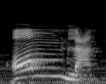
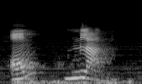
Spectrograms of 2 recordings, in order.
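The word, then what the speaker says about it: অম্লান: শব্দের মধ্যে বা শেষে বসলে দীপ্ত হয় যেমন অমলান এখানে যেহেতু পদের মাঝখানে বসেছে কাজেই অমলান দীপ্ত উচ্চারণ হচ্ছে ল যেহেতু দন্তমূলীয় বর্ণ তাই এর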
